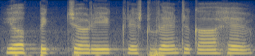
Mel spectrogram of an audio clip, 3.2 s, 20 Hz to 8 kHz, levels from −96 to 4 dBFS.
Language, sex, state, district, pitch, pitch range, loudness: Hindi, female, Bihar, Patna, 195 Hz, 190-205 Hz, -16 LUFS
